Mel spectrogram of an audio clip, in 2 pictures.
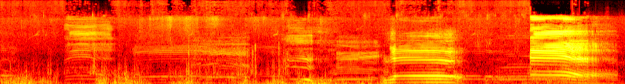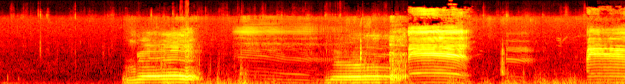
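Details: Cows roaming a dusty country road with some wearing small neck bells, calling the herd: repeated loud harmonic moos in bursts, a near-silent pause midway, then three more strong bellows.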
